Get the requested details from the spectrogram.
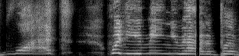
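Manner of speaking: high, upset, worked-up, fired-up outburst. Retelling how Dad told Mom about a bumper bender, imitating Dorothy getting upset. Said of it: "He had her so fired up".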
